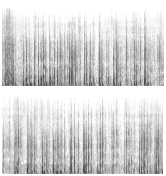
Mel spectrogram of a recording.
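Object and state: Laminated paper card.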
